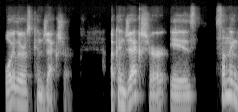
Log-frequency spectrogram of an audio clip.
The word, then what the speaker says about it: Euler: So this is something called Euler's conjecture.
